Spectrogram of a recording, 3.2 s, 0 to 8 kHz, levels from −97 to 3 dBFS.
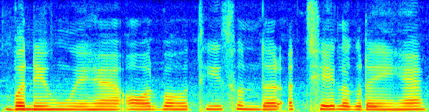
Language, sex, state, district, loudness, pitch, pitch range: Hindi, female, Punjab, Pathankot, -17 LUFS, 220 Hz, 215-230 Hz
